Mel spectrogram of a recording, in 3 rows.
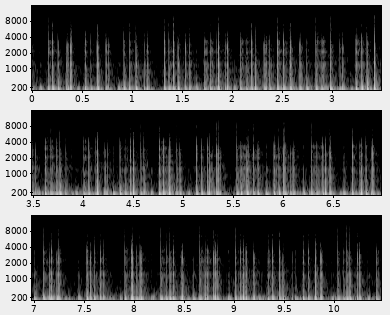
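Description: Fingertips tap and scratch rapidly on the front of a medium-size, hollow, printed cardboard Christmas box lid held in both hands. The result is a dense, steady stream of short, dull, hollow thumps with a deep low body around 70 Hz and almost no ring, with light scratchy texture running between the taps.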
